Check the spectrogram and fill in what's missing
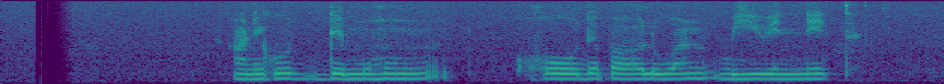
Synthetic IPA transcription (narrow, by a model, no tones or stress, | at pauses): anikut̪d̪emuɦun | hoːd̪əpaʋəluʋanbiɦiʋenːet̪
